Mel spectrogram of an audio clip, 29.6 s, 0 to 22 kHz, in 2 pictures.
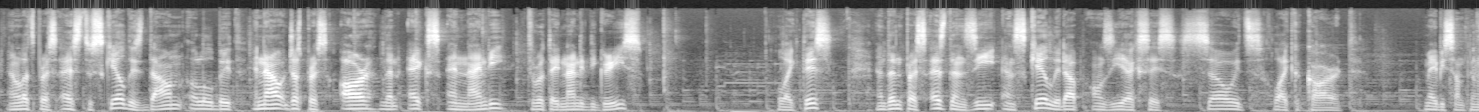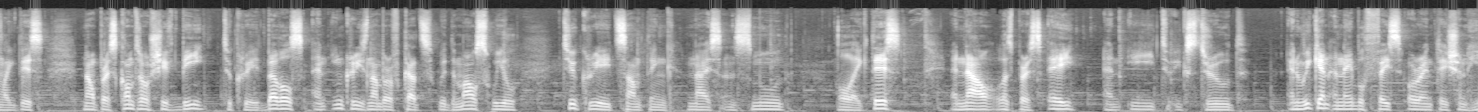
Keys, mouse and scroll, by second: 0.4-1.4 scroll up 1, 0.4 s, 2.4 middle click, 3.4 r, 4.0 x, 4.7 KP_9, 5.7 KP_0, 6.5 KP_Enter, 8.1 middle click, 9.1 s, 9.4 z, 14.2 click, 15.2-16.0 scroll up 1, 16.5 ctrl+shift+b, 18.0-19.1 scroll up 2, 19.1-19.5 scroll up 1, 20.3-21.3 scroll up 2, 23.0 shift+click, 23.7-25.2 middle drag, 25.2 a, 25.9 e, 27.4 click, 28.0-29.5 drag.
